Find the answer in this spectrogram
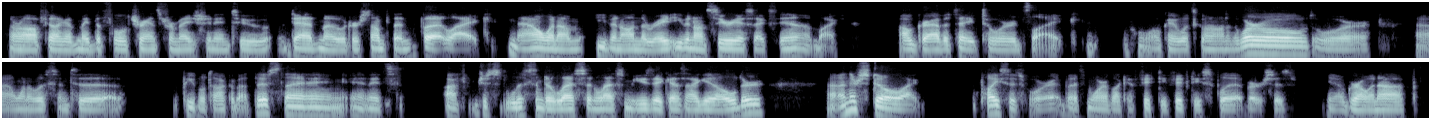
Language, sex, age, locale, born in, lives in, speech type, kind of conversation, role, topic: English, male, 30-34, en-US, United States, United States, conversation, unstructured, none, Which songs or podcasts have lifted your mood lately, and why do they work for you?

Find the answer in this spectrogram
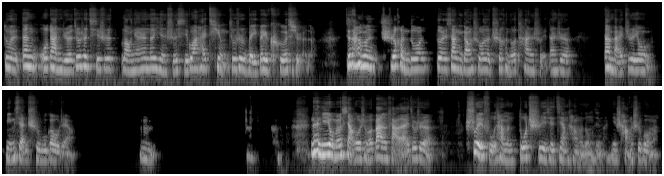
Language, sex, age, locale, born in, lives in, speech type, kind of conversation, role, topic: Chinese, female, 30-34, zh-CN, China, United States, conversation, podcast, host, 节庆期间你会如何照顾长辈的饮食？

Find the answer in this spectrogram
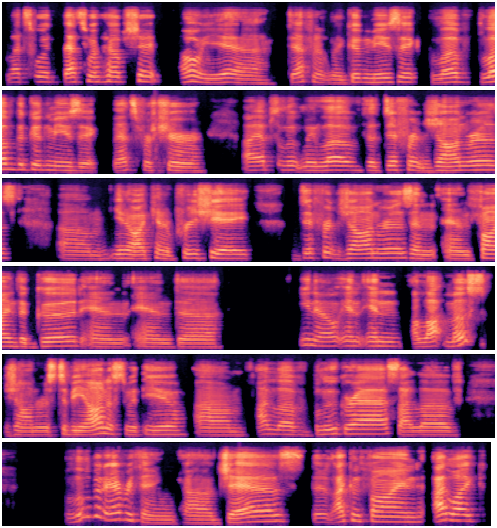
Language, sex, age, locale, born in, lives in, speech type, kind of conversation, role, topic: English, female, 65-69, en-US, United States, United States, conversation, unstructured, none, What has been the highlight of your day so far, and why did it matter to you?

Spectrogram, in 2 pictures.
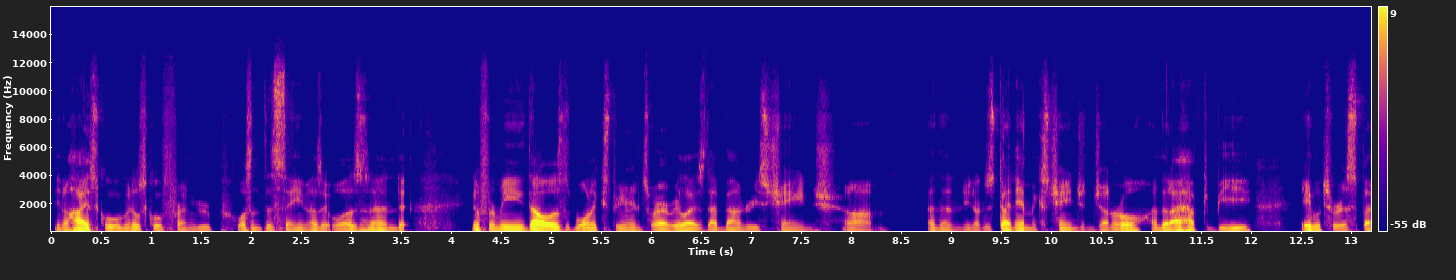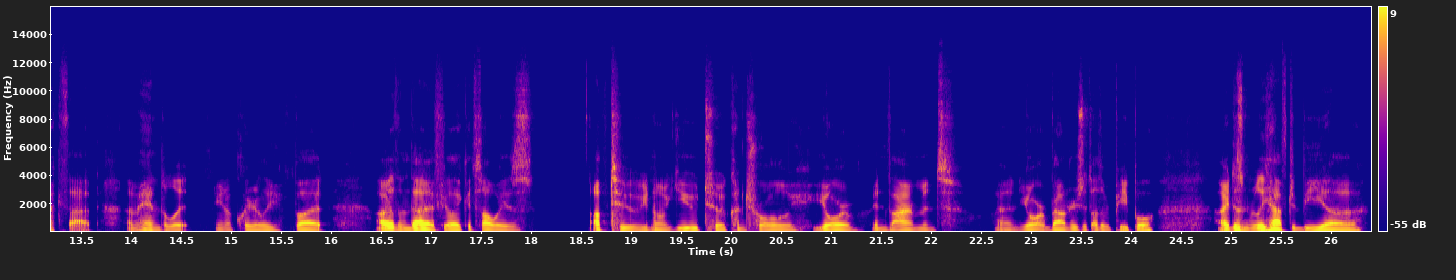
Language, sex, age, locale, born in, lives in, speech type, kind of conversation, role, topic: English, male, 25-29, en-US, India, United States, conversation, unstructured, none, How do you set boundaries kindly and clearly?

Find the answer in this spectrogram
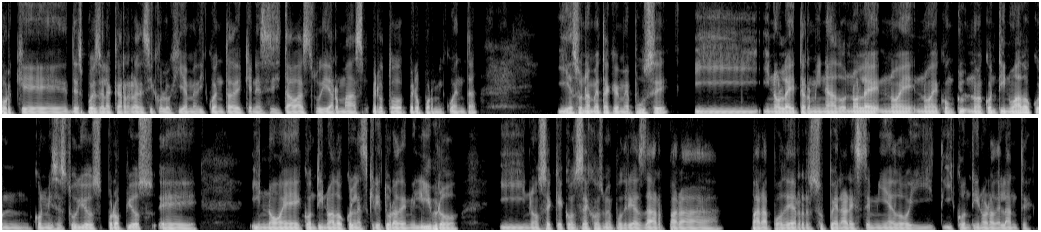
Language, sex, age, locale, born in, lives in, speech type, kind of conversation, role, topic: Spanish, male, 20-24, es-MX, Mexico, Mexico, conversation, advice, user, ¿Cómo puedo superar la procrastinación causada por el miedo al fracaso?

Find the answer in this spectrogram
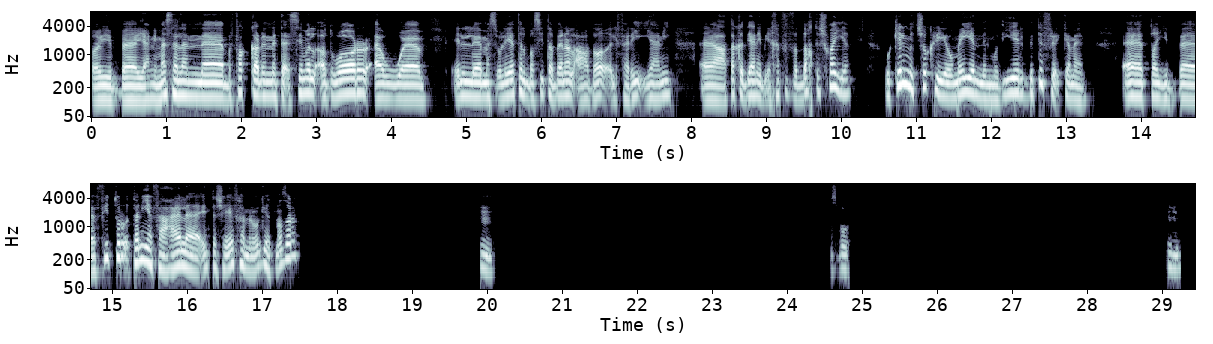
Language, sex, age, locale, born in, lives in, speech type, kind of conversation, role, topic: Arabic, male, 20-24, ar-EG, Egypt, Egypt, read, expert-assistant, asker, إزاي الممرضين يقدروا يتعاملوا مع نقص الإمكانيات أو الأدوات في الشغل؟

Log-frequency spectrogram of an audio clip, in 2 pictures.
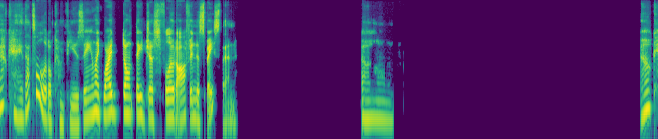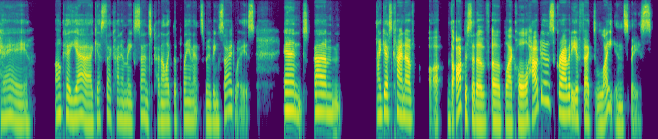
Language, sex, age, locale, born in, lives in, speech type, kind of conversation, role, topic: English, female, 35-39, en-US, United States, United States, read, expert-assistant, asker, How does gravity affect objects in space?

